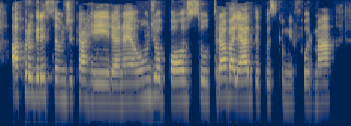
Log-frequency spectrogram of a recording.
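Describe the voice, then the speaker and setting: At a fairly slow pace, a woman with a normal speaking voice talks in a medium pitch with fairly even intonation, the sound dry and close with no echo. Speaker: university marketing representative. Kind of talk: online presentation.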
